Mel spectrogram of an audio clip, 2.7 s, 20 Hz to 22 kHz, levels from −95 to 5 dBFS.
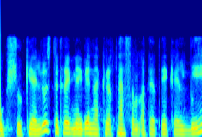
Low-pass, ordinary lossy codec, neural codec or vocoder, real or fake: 7.2 kHz; Opus, 32 kbps; codec, 24 kHz, 1.5 kbps, HILCodec; fake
